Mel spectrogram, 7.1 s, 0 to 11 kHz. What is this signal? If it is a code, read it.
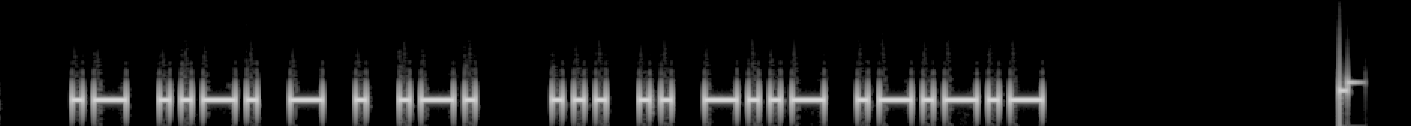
Morse code, heard as a keyed tone, about 22 wpm, 700 Hz. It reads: AFTER SIX.
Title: Pangram Challenge v2 - 22wpm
